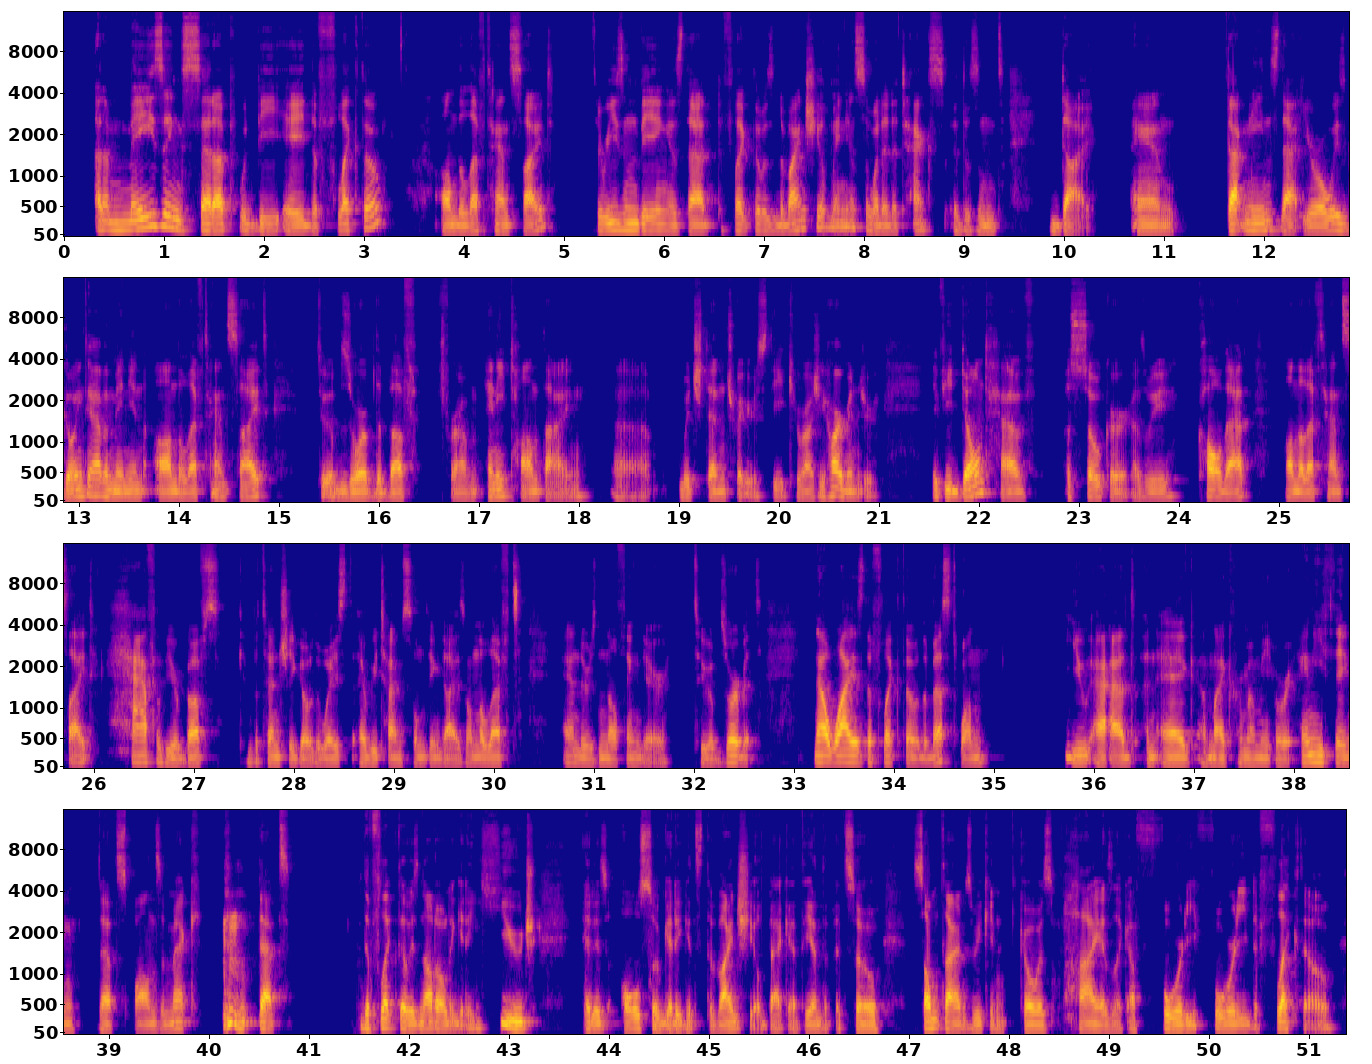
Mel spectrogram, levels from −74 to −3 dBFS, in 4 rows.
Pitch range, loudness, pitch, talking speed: 95-115 Hz, -22 LUFS, 100 Hz, 180 wpm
